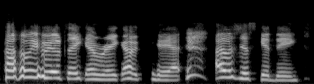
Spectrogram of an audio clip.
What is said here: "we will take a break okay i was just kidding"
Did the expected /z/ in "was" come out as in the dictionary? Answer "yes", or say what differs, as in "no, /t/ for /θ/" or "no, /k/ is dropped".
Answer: yes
